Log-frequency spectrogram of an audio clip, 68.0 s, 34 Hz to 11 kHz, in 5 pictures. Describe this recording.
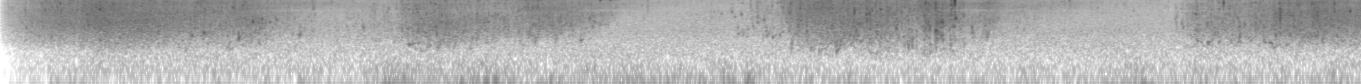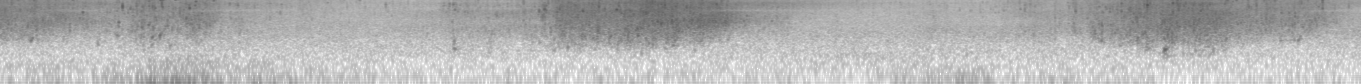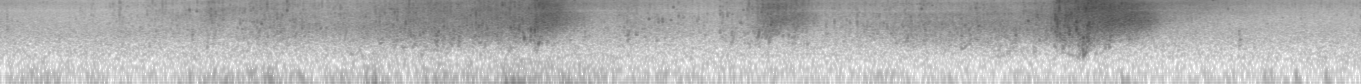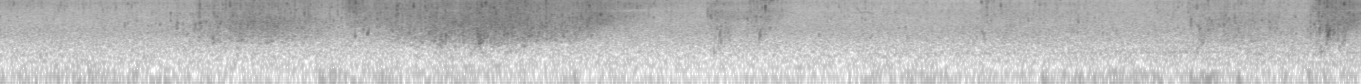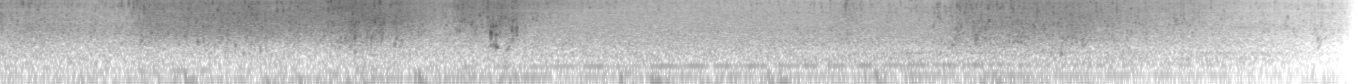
Waves and tides, Small beach, Zoom H6 + Rode NT4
